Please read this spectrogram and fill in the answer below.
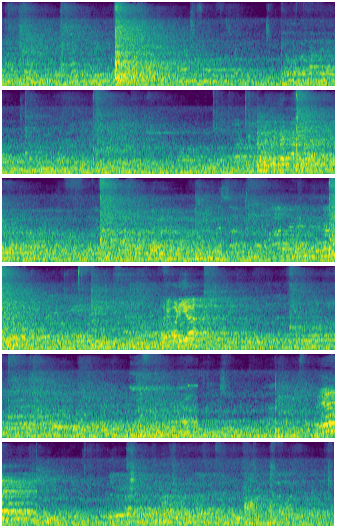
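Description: Badminton rackets striking a shuttlecock during doubles rallies: sharp hits at irregular intervals, echoing in an indoor hall, with voices calling out now and then.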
